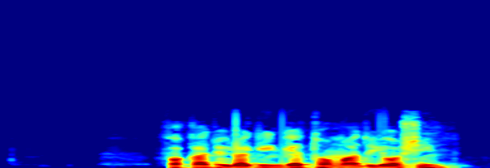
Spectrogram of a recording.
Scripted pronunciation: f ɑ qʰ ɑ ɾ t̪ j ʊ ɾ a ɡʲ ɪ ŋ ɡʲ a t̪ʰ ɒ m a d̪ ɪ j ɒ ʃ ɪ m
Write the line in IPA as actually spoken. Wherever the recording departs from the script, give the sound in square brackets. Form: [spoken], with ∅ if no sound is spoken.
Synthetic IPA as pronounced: f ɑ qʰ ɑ [∅] t̪ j ʊ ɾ a ɡʲ ɪ ŋ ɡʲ a t̪ʰ ɒ m a d̪ ɪ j ɒ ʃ ɪ [ŋ]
